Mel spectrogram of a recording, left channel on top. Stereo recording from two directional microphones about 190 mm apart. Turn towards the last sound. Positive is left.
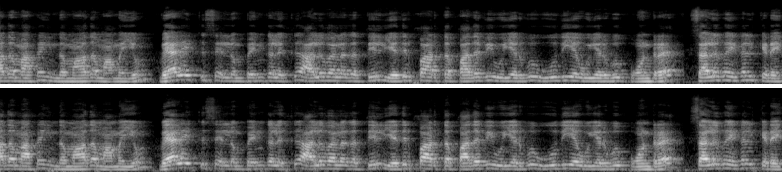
turn(degrees=-45)  # may be behind; listen again after turning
